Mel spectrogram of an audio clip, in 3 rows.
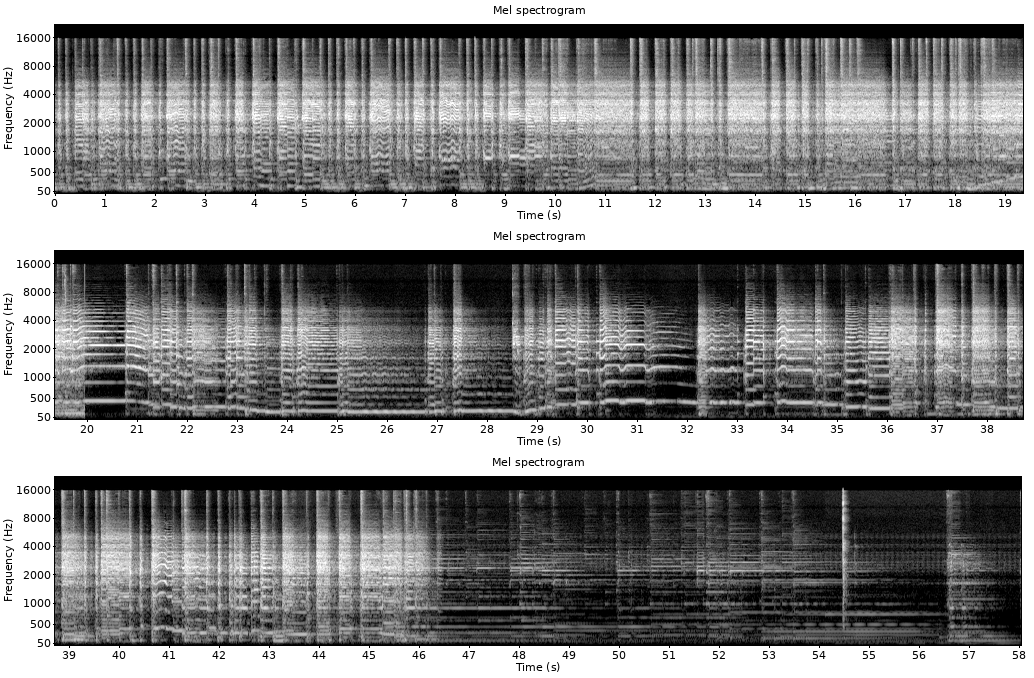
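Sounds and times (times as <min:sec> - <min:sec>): distorted electric guitar: 0:00.0 - 0:58.0.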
